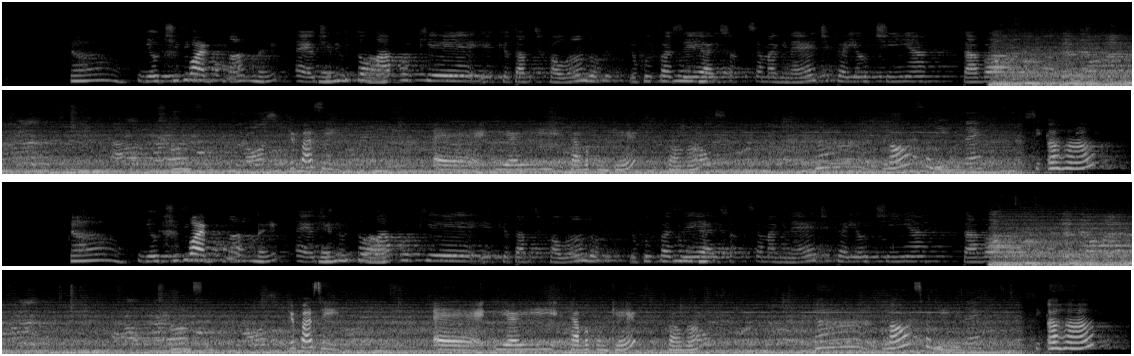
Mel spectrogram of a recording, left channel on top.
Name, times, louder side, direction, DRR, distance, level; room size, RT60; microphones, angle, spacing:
voice 1, 0.7-1.2 1.9-2.7 3.2-3.9 6.7-7.1 11.3-11.4 12.9-13.5 14.3-14.7 15.6-17.6 18.0-18.4 19.4-20.9 21.8-22.2, right 5 dB, 90° right, 12 dB, 1.0 m, -28 dB
voice 2, 1.4-2.4 2.9-6.0 6.3-9.3 9.6-11.8 12.4-13.2 13.6-14.5 18.0-18.5 20.0-21.2 21.5-22.1, left 1 dB, 20° left, -1 dB, 3.7 m, -38 dB
sound 1, 9.9-21.5, equal, 25° right, 2.8 m, -29 dB
27.5 x 26.0 x 7.8 m, 1.2 s
head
